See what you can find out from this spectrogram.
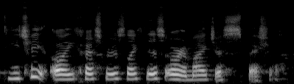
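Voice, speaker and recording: Woman reading as a teasing creepy guy, slightly high. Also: steady tone, a little fast, dark tone, natural voice. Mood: mocking. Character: teasing, mocking young man, a creepy horror-game weirdo. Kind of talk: reading visual novel dialogue aloud.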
